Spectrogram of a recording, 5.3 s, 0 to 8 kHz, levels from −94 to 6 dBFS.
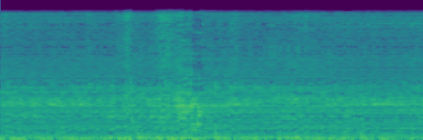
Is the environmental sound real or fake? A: fake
